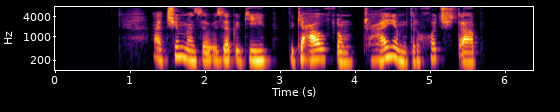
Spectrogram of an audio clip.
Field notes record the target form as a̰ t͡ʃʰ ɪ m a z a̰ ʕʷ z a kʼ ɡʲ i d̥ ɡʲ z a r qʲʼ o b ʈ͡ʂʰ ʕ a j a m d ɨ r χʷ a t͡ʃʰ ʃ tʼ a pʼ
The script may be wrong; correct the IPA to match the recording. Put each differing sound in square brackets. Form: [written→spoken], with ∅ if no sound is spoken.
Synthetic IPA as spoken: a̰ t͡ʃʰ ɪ m a z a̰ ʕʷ z a kʼ ɡʲ i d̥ ɡʲ [z→ʕ] a [r→l] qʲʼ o [b→m] ʈ͡ʂʰ ʕ a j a m d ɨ r χʷ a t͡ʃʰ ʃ tʼ a pʼ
